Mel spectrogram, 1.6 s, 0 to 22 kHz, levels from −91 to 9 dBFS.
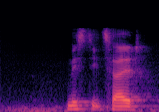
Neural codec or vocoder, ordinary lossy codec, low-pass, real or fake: codec, 16 kHz, 1 kbps, X-Codec, HuBERT features, trained on general audio; none; none; fake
